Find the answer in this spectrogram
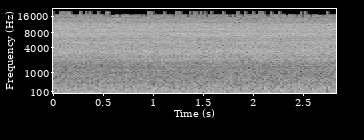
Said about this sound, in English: now I'm gonna open the valve, and we can start pumping.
